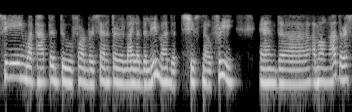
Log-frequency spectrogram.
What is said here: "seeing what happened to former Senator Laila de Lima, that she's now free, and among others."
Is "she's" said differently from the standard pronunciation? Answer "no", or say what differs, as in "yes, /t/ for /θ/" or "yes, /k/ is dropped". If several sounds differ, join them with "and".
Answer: yes, /s/ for /z/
